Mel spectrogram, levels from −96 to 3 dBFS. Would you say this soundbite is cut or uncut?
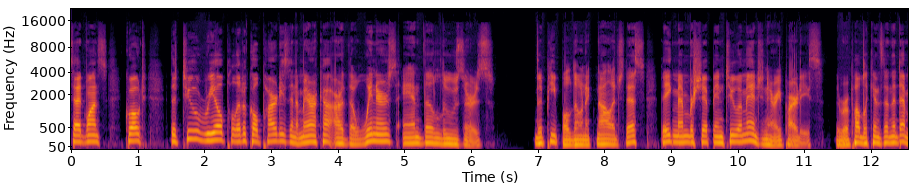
cut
